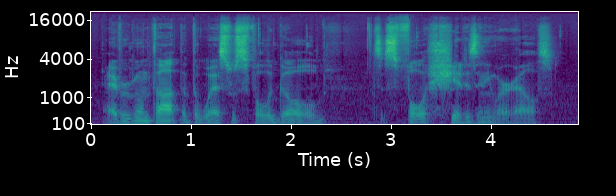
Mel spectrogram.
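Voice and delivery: very quiet, low, hushed mutter under the breath. A character speaks so only those beside him hear, muttered under his breath. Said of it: "just sort of under his breath".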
